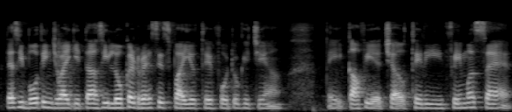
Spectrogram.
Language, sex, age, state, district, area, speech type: Punjabi, male, 30-45, Punjab, Rupnagar, urban, spontaneous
